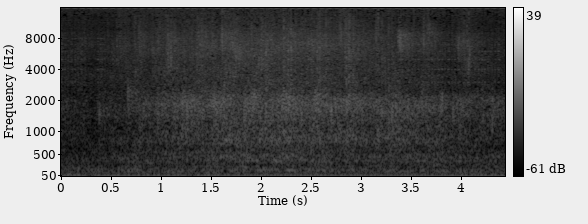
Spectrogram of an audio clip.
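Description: Audience applauding, fairly faint: it swells about half a second in and tapers off toward the end.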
